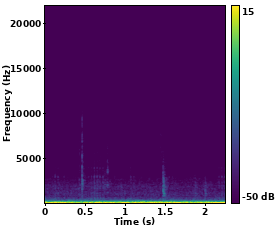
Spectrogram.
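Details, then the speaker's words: Mk5 Ford Fiesta project car driving after replacing the drop links, tie bars and control arm to cure a front suspension knock: only low road rumble and tyre noise, no repeated thumps; the suspension sounds sound. "we've done the drop links and we have also done the control arm at the moment as we drive and I can't actually hear the knock at all"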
